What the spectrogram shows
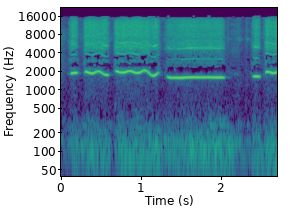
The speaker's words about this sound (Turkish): ıslık çalmak deyince sen şu e, şey ıslığı yapsana. Yatay ıslık mı? Yatay ıslık.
